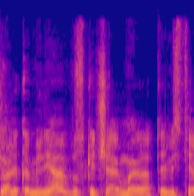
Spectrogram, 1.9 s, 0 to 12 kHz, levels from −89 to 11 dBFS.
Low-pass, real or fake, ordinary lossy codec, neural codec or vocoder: 10.8 kHz; fake; AAC, 48 kbps; codec, 44.1 kHz, 3.4 kbps, Pupu-Codec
